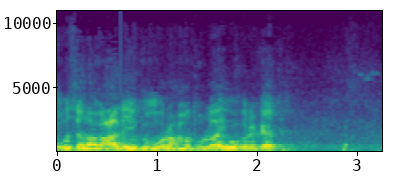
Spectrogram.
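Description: A middle-aged man speaks steadily into a microphone, heard through a loudspeaker.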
